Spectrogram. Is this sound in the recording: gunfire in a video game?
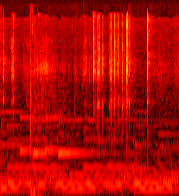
no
